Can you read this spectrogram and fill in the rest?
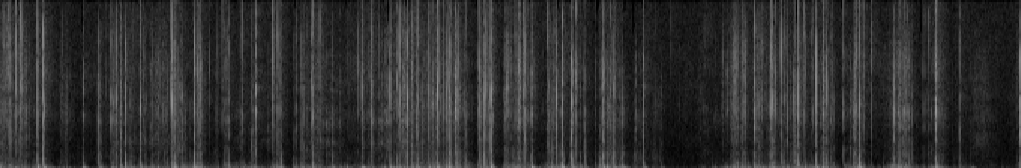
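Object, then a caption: Glittery mesh scrub sponge. Long acrylic nails scratch a small pink scrub sponge with a glittery mesh surface. The scratching makes dense, crackly rasps with a heavy low, rumbling body and very little brightness. The strokes come in quick bursts with a short quiet lull around the middle.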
